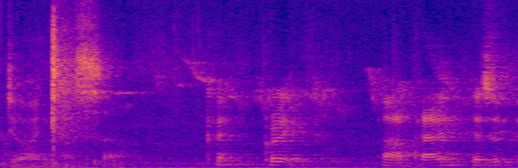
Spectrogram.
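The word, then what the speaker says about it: Patte: Patty, is it Patty?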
